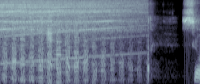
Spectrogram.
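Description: Electronic glitch sound effect for an animated logo: a dense buzzing rattle with tones sweeping upward, cutting off suddenly about one and a half seconds in.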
